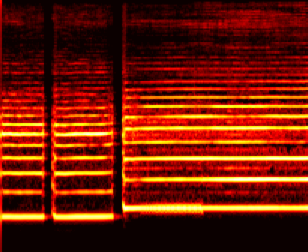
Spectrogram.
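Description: A long straight valveless herald's trumpet blown in a fanfare: short notes on one pitch, then a long held note a step higher.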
